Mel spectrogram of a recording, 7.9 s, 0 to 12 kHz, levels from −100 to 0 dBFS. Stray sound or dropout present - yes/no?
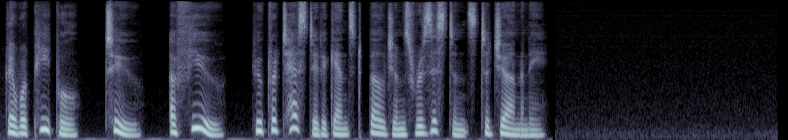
no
